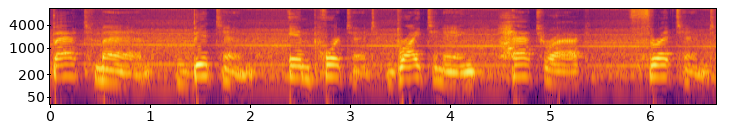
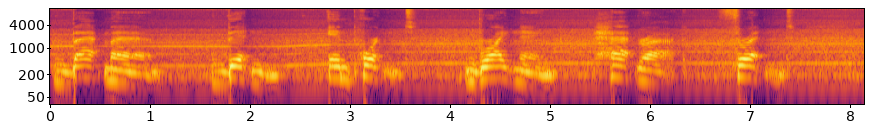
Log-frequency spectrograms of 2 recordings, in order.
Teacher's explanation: you have to work a little bit more on the glottal stop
